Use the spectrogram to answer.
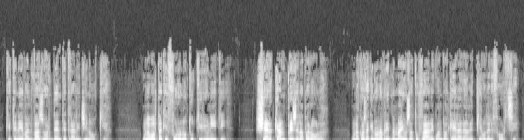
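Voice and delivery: ordinary delivery

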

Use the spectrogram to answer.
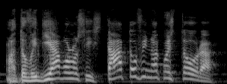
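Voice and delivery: high-pitched scolding outburst; father yelling. A narrator's reading. Father to son back late at night, angry yell. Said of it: "abituato a urlare così".

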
